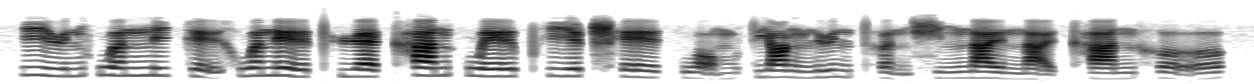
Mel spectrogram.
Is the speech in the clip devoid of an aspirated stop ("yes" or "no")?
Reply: no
